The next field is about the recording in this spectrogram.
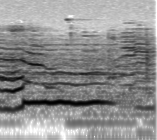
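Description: A single long wolf howl, loud, starts with a brief upward wail, then holds a steady mournful tone before fading slightly at the end.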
